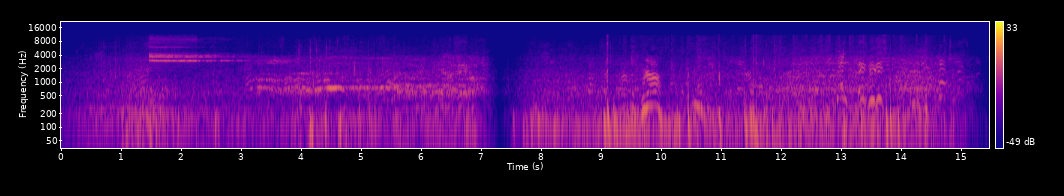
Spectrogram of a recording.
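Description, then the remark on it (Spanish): A roaring football stadium crowd with horns and chants cuts abruptly to a football match in an empty stadium, where sharp ball kicks, thuds and scattered players' shouts echo across the pitch without any crowd noise. “Son los sonidos del deporte rey hoy, en la nueva normalidad, pero que no solo se relacionan con el silencio en los estadios”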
